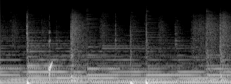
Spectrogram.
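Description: Background music with held chords and drum hits, with a short rising pop sound effect about half a second in.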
